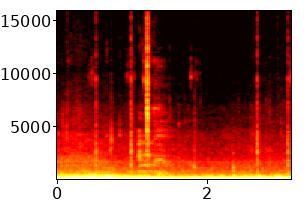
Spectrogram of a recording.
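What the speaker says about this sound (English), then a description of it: "Hold on, I gotta drive and it's crazy here." A car driving on a busy road in Sigonella, Sicily, a steady low engine and road rumble close by, with faint traffic sounds above it.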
